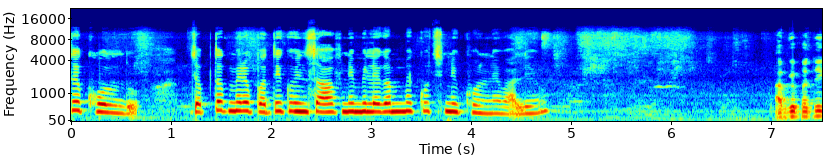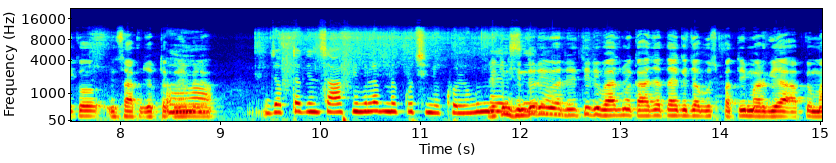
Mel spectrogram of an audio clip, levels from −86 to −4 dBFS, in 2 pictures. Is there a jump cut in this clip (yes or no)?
no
